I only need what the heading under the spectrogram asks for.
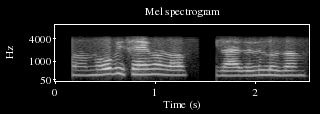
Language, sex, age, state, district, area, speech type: Assamese, female, 18-30, Assam, Majuli, urban, conversation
